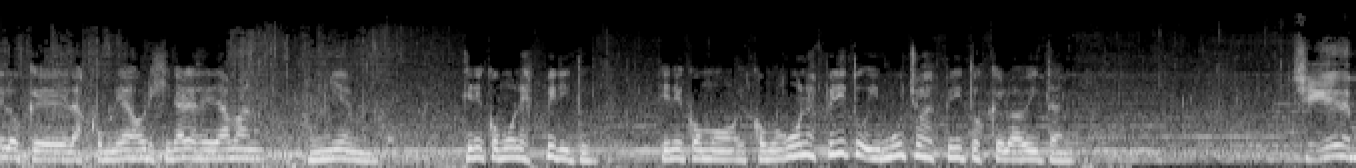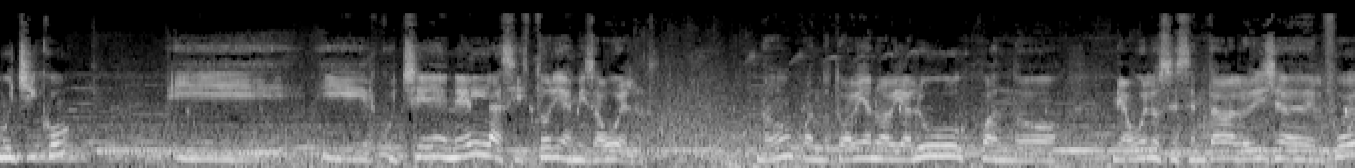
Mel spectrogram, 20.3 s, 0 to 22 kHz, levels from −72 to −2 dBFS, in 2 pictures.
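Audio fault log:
No fault is heard anywhere in the clip.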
